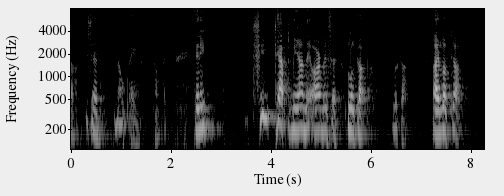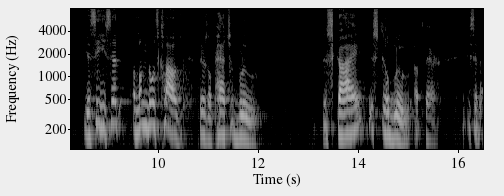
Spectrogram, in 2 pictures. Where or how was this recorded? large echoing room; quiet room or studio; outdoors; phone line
large echoing room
